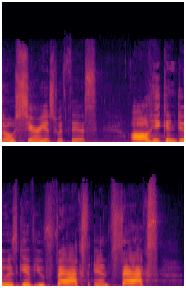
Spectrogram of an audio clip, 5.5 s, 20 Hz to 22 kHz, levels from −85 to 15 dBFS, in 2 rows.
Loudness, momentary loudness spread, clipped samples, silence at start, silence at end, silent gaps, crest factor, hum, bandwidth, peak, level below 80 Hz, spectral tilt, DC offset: -18 LUFS; 14 LU; under 0.1%; 0 s; 0.4 s; none; 18 dB; none; 17 kHz; -2 dBFS; -62 dBFS; -3 dB/octave; under 0.1%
